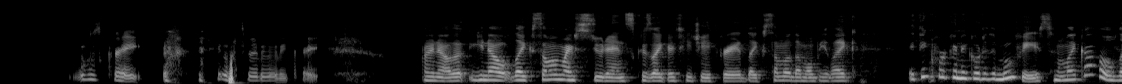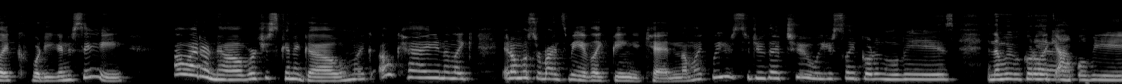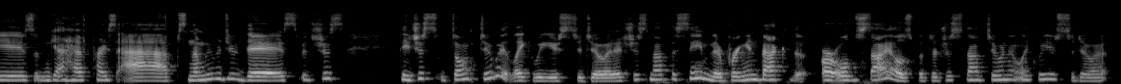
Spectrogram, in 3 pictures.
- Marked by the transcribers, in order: chuckle
- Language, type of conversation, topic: English, unstructured, What are your go-to theater-going hacks—from the best seats and budget snacks to pre-show rituals?
- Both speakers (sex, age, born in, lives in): female, 35-39, United States, United States; female, 35-39, United States, United States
